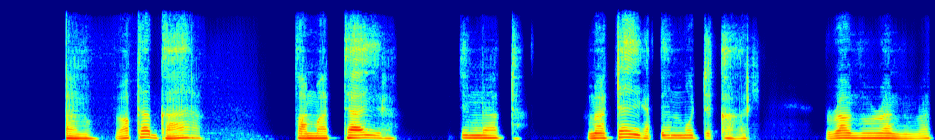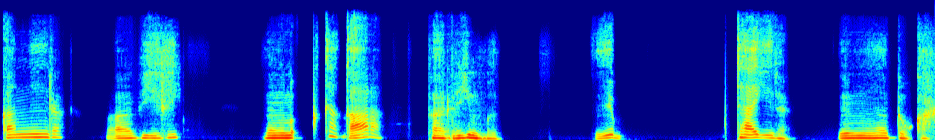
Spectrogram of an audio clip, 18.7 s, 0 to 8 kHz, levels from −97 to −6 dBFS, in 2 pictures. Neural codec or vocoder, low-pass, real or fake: codec, 16 kHz, 0.5 kbps, X-Codec, HuBERT features, trained on balanced general audio; 7.2 kHz; fake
